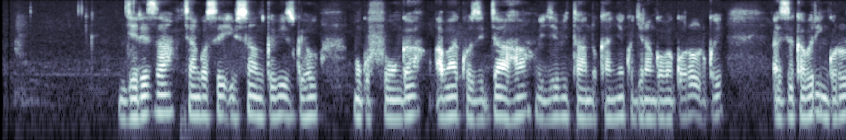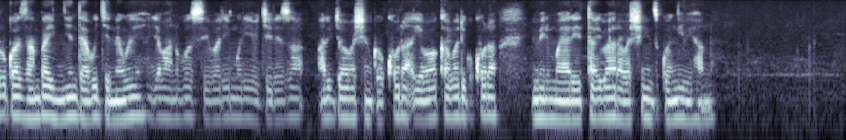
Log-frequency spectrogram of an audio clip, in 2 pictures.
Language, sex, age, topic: Kinyarwanda, male, 25-35, government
